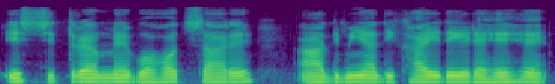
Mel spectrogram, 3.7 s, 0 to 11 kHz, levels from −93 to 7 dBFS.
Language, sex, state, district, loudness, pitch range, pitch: Hindi, male, Assam, Kamrup Metropolitan, -14 LUFS, 120-130 Hz, 125 Hz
